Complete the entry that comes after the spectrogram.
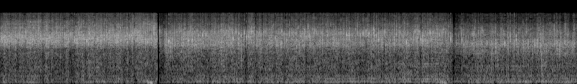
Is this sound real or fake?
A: real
